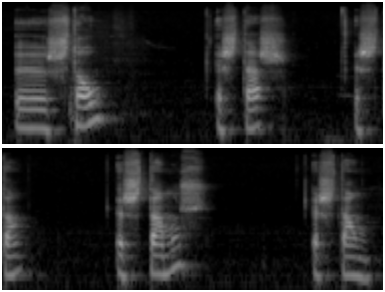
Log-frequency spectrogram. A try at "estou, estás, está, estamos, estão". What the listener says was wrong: You like to exaggerate the estou, estás, estou. Less energy, okay?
